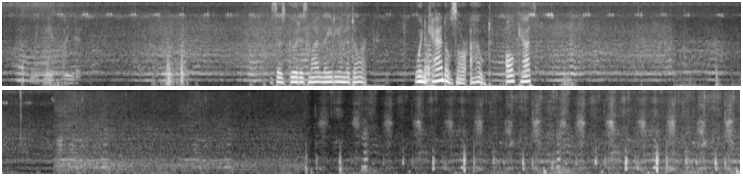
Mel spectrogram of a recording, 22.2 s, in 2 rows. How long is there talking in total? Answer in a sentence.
You can hear the talking for 3 seconds altogether.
